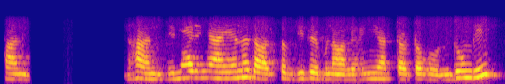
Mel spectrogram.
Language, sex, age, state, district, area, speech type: Punjabi, female, 30-45, Punjab, Muktsar, urban, conversation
